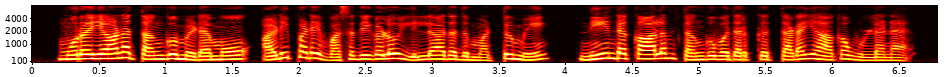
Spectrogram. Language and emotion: Tamil, neutral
